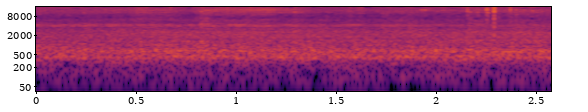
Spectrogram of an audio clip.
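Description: A train in Washington, DC rumbles past steadily, a dense, even roar of wheels on rails with no voices.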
